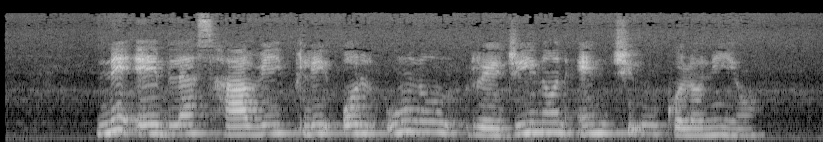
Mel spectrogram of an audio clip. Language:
Esperanto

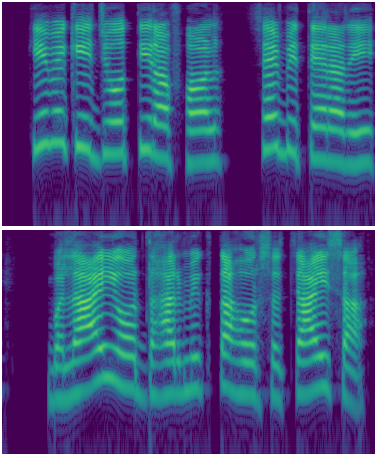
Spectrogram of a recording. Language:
Kullu Pahari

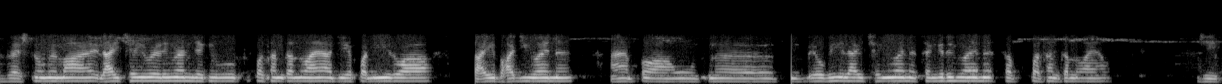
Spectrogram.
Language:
Sindhi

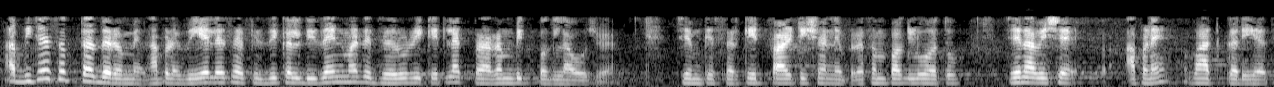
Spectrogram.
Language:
Gujarati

